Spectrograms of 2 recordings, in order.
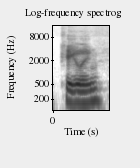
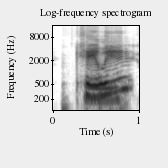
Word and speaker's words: Kaling: Am I saying it wrong? Kaling? Yeah, I think it's ing. Kaling. What did I say? Kaylee? Oh, I meant Kayleen.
